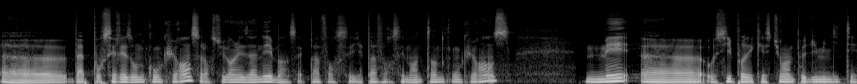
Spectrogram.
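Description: Here a man speaks at a medium pitch. His tone is dark and mellow, with fairly even intonation. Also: moderate pace. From southwest France, near Toulouse. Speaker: winemaker. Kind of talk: interview. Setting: at his wine estate. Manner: halting, many fillers.

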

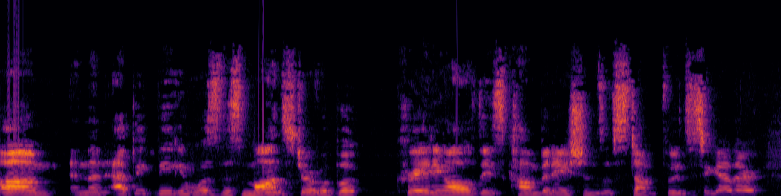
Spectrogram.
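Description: A man with an American accent and an unremarkable speaking voice talks fairly quickly at a fairly high pitch, with ordinary pitch variation and big swings in loudness. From US Midwest. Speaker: vegan chef and cookbook author. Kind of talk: podcast interview.

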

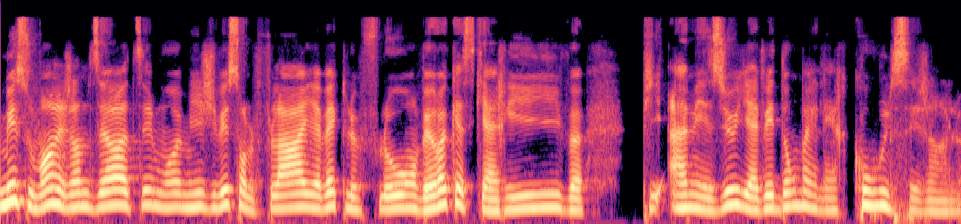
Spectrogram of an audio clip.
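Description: A woman's medium-pitched voice with ordinary pitch variation over a quiet background. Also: fairly quick pace. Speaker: podcast host, entrepreneurship coach. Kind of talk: solo podcast monologue.

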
